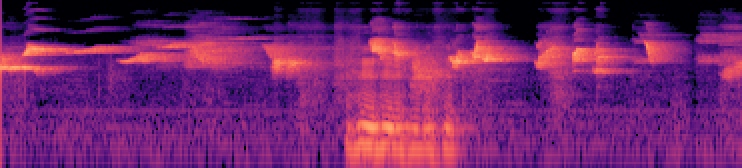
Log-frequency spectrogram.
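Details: Tame kacer, a champion oriental magpie-robin from Aceh, let loose outside before caging: bright high whistled phrases, slurred and warbled, repeated in short bursts, with a low rough harsh note partway through.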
